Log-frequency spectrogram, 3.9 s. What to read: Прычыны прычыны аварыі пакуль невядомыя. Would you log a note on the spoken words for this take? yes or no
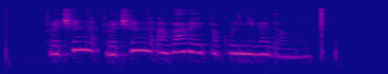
no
